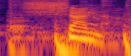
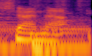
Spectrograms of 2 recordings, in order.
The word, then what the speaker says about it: Szajna: and then Shanna, it's pronounced, I think. spelled S Z A J N A. Brilliant broken beat producer out of the UK. Shanna is Sweeter is the name of that.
